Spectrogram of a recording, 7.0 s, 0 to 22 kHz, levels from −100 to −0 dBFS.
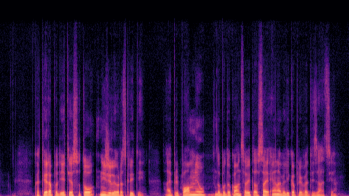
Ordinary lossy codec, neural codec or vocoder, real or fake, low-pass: none; codec, 44.1 kHz, 7.8 kbps, DAC; fake; 19.8 kHz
